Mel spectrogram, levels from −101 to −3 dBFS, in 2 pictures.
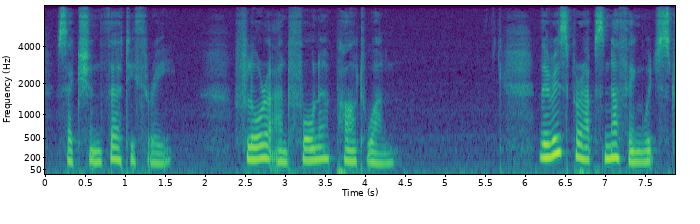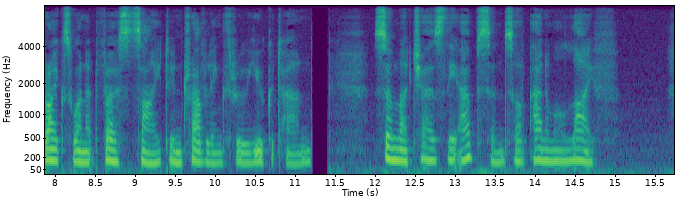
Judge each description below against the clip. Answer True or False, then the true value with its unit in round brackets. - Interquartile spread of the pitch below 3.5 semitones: True (3.0 semitones)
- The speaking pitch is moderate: True (155 Hz)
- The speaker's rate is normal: False (105 wpm)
